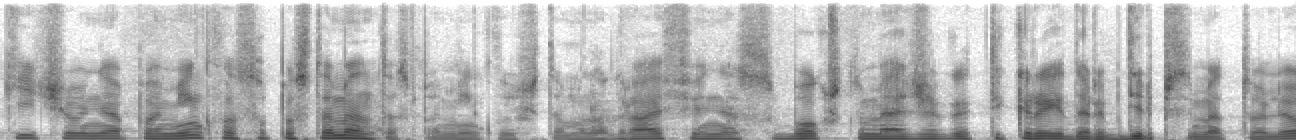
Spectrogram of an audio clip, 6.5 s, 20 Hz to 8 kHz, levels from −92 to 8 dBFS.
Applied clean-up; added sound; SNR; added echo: none; none; none; none.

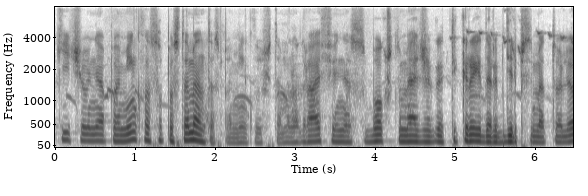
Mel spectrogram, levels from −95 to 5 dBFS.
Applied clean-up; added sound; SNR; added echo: none; Bird; 18 dB; none.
